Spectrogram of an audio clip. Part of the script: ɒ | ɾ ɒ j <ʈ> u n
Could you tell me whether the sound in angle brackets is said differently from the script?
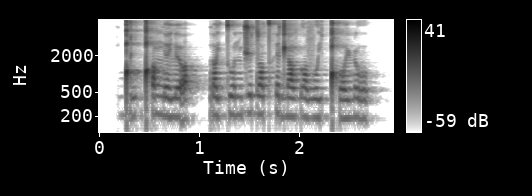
yes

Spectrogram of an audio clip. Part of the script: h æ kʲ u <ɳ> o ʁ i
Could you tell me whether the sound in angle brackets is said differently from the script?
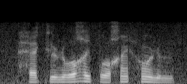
no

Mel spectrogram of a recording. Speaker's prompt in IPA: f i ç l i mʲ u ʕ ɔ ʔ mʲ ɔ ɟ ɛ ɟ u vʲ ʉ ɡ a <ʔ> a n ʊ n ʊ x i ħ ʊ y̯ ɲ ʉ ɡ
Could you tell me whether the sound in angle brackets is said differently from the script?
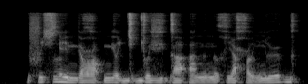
no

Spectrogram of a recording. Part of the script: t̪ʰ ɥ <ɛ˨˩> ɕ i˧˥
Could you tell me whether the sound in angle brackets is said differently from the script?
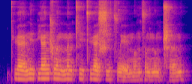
yes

